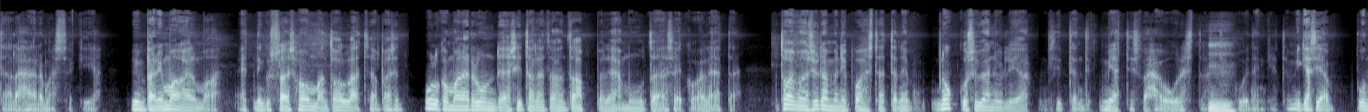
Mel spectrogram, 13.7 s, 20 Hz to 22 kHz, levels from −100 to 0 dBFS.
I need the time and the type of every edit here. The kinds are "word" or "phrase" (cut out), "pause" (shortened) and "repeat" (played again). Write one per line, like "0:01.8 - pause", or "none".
0:04.1 - word
0:07.7 - word
0:10.4 - pause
